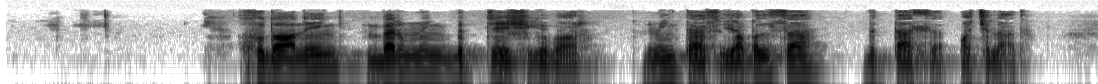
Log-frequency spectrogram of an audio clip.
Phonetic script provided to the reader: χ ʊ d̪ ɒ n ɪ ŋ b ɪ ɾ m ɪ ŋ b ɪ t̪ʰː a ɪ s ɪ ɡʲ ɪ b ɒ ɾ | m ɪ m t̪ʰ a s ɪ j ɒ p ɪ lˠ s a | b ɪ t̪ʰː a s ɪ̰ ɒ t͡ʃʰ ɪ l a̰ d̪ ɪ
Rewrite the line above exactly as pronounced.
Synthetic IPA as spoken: χ ʊ d̪ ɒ n ɪ ŋ b ɪ ɾ m ɪ ŋ b ɪ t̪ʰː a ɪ ʃ ɪ ɡʲ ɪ b ɒ ɾ | m ɪ ŋ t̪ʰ a s ɪ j ɒ p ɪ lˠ s a | b ɪ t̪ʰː a s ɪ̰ ɒ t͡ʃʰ ɪ l a̰ d̪ ɪ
